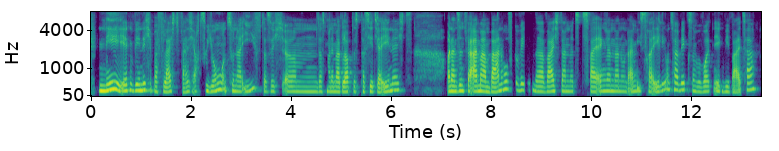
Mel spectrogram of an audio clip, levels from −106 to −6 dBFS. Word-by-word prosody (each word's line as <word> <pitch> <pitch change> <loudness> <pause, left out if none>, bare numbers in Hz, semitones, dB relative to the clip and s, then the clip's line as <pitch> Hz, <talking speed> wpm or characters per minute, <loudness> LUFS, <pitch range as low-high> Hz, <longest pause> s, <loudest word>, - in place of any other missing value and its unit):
ne, 225 +6 +8
irgendwie 210 0 +2
nicht, 220 0 +2
aber 180 -4 -4
vielleicht 170 0 -2
war 155 +2 -4
ich 180 0 -6
auch - - -11
zu 210 -1 +3
jung 195 +7 +1
und - - -4
zu 195 - 0
naiv, 190 +10 -3
dass 175 +1 -6
ich, 185 0 -8
ähm 175 -1 -4
dass 175 +1 -6
man 175 -1 -4
immer 170 -1 0
glaubt, 170 0 0
das 175 0 -6
passiert 175 0 -1
ja 155 - 0
eh 180 - 0
nichts. 225 +1 -4 0.7
Und 180 - +3
dann 185 -1 +4
sind 200 +1 +1
wir - - +5
einmal 185 0 +5
am 170 -2 0
Bahnhof 225 +11 +1
gewesen, 225 -1 -3
da 180 -3 -2
war 180 +1 +3
ich 190 -1 -3
dann 185 -1 -4
mit 180 0 -7
2 175 0 +4
Engländern 190 -1 -1
und 180 -1 -7
einem 90 +2 -2
Israeli 175 - -2
unterwegs 240 -3 -2
und 190 - -4
wir 170 -1 -6
wollten 180 0 -3
irgendwie 175 -2 -4
weiter. 255 0 -2
185 Hz, 220 wpm, -23 LUFS, 175-215 Hz, 0.7 s, ne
